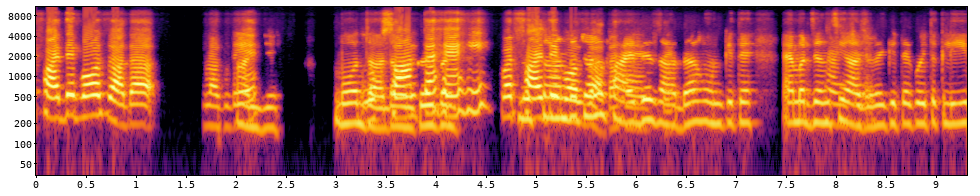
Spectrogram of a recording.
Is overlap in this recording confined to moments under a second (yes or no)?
no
